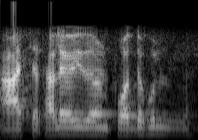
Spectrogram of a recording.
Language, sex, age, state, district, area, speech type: Bengali, male, 30-45, West Bengal, Darjeeling, rural, conversation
